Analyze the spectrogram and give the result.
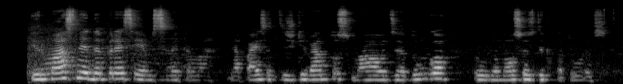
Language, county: Lithuanian, Vilnius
